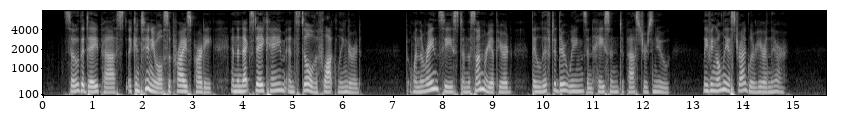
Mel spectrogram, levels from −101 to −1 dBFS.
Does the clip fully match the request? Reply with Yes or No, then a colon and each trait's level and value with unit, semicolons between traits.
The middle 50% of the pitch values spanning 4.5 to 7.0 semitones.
No: average, 3.7 semitones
